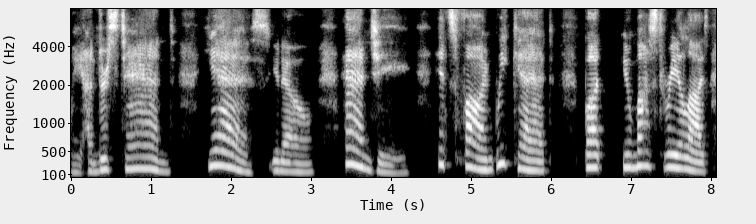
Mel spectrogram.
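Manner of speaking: acted slick, smarmy, patronizing tone, drawn-out yes. Imitating how someone speaks to a family member: imitating a smarmy voice. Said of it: "that smarmy voice".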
